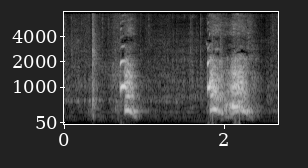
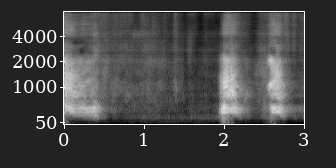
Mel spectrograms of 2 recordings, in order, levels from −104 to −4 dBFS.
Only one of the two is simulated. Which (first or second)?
second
